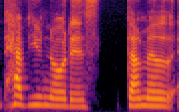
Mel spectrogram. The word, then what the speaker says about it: Tamil: And am I saying Tamil correctly? – Yes, actually, you're pronouncing it quite right. Like, in the English way, we can say Tamil, but Tamil is actually the more authentic way.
